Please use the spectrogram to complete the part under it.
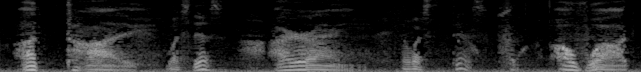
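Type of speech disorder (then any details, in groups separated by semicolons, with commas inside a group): Spastic dysarthria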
